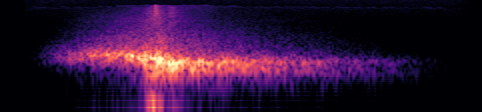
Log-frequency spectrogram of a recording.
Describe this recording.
turn house
wind, spin, woosh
